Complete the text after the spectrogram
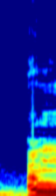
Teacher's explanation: Bunyi ngeh, ang gitu. Pertemuan pangkal lidah dengan langit-langit belakang. Ya, itu asal bunyi ngeh.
